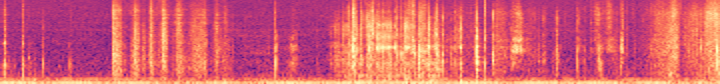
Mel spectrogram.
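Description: Light scraping, rustling and clicking of twine and twigs being handled as sticks are lashed together, with a denser spell of scraping a little past the middle, over a steady low hum.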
